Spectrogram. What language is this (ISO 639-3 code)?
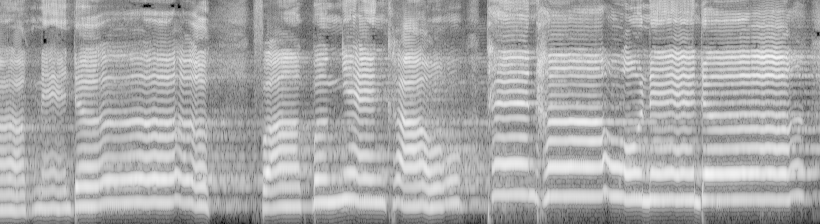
tha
